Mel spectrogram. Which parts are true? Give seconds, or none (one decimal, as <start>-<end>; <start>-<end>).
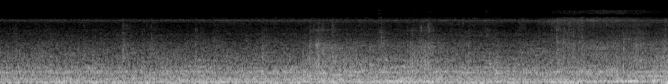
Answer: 0.0-5.8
